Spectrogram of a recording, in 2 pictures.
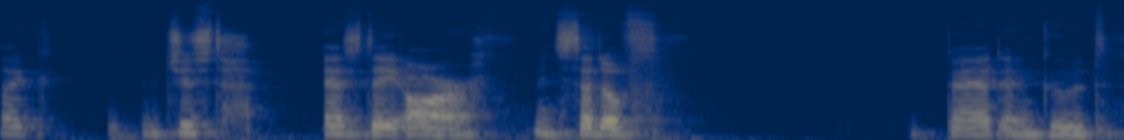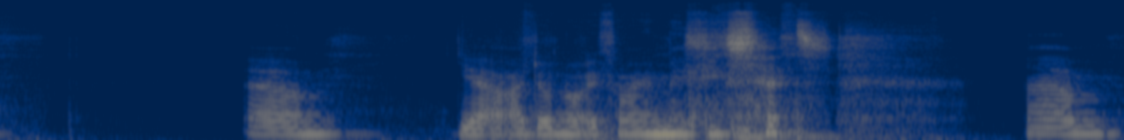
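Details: Adult woman who stutters, speaking without trying to control her stutter, including blocks; stuttering.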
